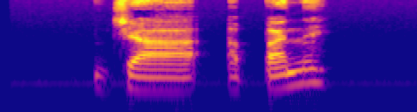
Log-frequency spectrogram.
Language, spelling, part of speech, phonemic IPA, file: Navajo, jaaʼabaní, noun, /t͡ʃɑ̀ːʔɑ̀pɑ̀nɪ́/, Nv-jaaʼabaní.ogg
- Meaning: bat (animal)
